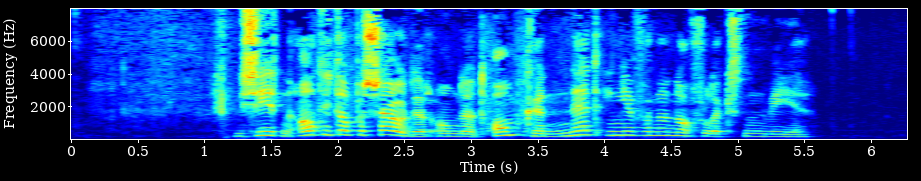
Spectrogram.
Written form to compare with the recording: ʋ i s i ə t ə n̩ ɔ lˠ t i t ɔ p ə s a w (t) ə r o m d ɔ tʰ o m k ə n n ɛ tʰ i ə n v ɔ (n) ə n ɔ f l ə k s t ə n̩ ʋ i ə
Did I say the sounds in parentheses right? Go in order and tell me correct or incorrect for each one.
incorrect: d, correct

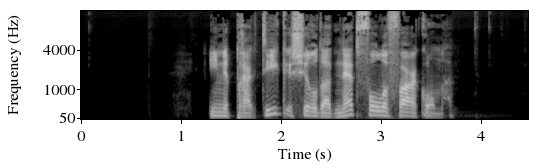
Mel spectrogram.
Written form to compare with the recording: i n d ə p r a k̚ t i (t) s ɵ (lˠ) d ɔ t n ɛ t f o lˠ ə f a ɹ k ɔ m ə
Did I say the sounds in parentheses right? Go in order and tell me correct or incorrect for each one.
incorrect: k, correct

